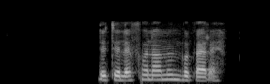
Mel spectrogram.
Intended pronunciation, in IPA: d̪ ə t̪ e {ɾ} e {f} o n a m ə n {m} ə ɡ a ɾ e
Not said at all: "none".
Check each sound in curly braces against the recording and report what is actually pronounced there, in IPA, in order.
l, f, b

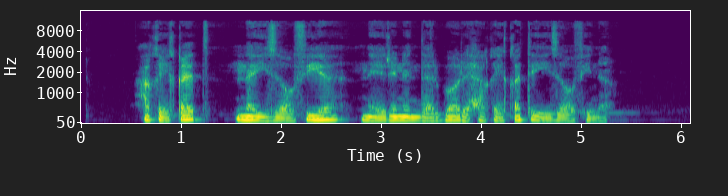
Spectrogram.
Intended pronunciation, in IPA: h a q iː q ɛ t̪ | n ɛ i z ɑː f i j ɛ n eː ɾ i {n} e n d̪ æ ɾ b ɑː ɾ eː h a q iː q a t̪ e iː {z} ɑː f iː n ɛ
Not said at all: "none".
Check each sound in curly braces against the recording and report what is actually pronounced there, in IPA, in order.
n, z

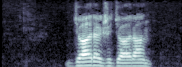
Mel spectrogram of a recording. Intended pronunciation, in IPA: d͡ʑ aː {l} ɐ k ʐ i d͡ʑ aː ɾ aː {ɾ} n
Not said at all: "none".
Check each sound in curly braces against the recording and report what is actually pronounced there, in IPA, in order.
ɾ, none

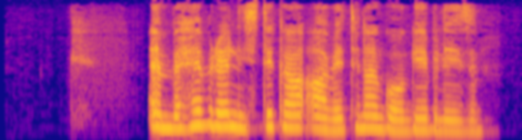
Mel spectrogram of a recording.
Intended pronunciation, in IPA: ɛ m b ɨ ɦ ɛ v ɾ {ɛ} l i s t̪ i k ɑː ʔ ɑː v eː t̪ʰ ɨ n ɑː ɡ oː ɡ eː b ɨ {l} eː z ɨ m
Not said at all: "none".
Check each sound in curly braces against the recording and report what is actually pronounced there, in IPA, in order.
ɛ, l

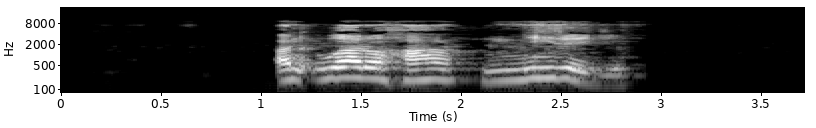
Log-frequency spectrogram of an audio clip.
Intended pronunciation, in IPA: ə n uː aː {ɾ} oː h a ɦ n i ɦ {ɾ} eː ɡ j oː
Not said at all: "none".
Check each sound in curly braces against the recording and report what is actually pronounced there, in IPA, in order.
ɾ, ɾ

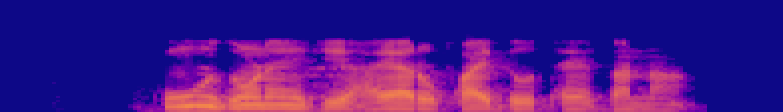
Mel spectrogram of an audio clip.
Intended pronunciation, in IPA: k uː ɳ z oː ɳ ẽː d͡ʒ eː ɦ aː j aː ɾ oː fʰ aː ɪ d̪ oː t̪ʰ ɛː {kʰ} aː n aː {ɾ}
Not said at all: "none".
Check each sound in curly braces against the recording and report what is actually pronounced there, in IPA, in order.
k, none

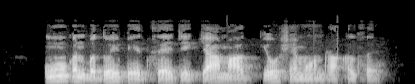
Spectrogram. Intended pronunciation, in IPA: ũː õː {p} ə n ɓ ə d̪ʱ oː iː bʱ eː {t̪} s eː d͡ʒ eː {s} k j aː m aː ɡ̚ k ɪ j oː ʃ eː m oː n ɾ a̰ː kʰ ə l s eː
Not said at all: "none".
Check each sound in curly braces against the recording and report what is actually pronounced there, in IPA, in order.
k, d̪, none

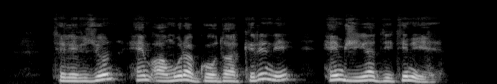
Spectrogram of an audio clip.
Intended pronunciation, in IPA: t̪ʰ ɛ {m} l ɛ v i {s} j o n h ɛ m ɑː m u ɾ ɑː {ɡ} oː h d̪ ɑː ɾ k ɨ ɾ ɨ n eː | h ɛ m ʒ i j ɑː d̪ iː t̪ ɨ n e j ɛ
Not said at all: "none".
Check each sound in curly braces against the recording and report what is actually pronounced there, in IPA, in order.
none, z, ɡ

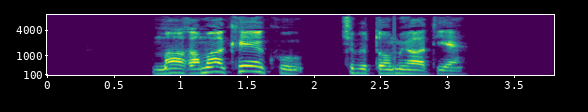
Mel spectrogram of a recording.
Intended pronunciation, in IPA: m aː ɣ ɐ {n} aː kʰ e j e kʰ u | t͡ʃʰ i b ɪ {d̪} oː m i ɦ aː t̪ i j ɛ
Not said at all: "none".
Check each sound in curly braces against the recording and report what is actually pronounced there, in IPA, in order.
m, t̪

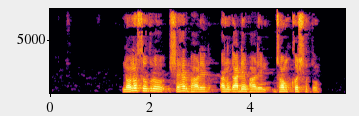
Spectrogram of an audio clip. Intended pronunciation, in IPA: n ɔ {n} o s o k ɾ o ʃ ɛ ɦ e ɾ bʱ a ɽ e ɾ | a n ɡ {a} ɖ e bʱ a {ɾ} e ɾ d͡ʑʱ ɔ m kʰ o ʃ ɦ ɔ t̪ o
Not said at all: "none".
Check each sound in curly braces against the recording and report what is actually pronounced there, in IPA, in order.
n, a, ɽ

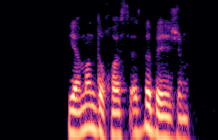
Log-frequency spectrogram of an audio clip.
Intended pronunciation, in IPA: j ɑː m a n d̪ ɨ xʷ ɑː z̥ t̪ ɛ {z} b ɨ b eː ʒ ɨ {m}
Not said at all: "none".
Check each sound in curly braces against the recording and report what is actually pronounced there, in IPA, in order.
z, m

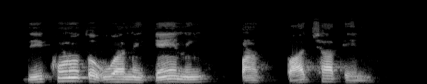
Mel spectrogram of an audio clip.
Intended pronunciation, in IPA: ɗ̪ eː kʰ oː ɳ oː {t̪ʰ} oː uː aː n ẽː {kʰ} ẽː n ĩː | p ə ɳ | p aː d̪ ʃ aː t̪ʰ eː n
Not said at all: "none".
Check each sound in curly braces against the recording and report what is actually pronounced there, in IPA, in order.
t̪, k

